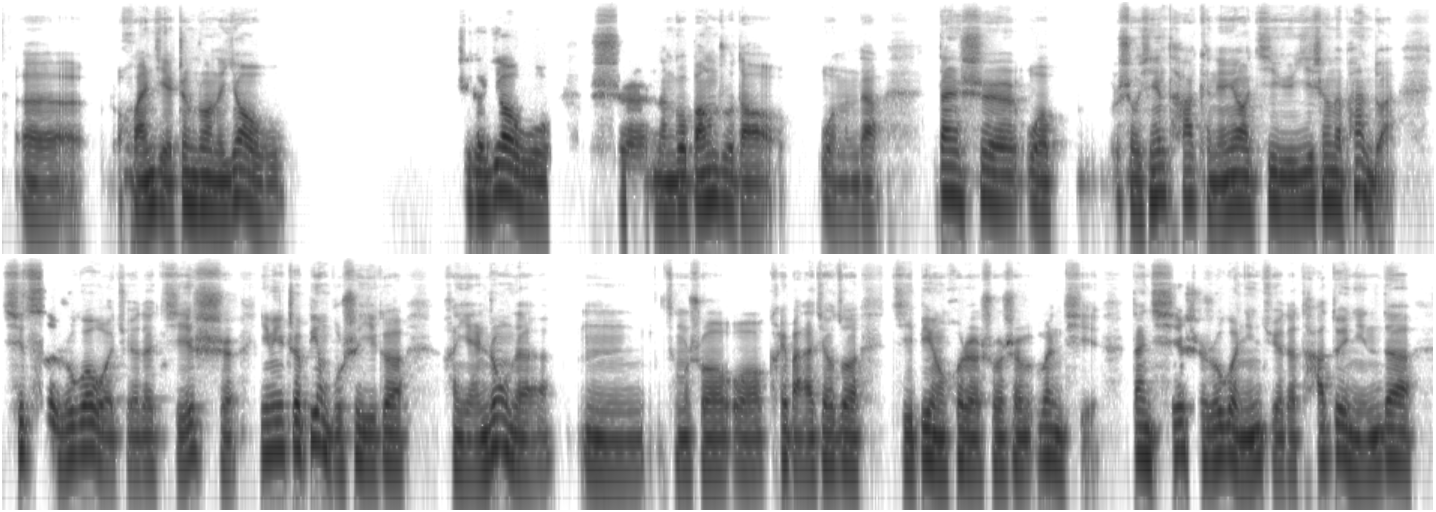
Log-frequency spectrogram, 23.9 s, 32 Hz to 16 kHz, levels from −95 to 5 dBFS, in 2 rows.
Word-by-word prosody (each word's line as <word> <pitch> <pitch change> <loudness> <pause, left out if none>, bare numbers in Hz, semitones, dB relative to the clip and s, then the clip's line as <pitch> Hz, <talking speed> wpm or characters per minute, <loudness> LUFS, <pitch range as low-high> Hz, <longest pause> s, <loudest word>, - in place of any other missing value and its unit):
呃， 90 -1 -3 0.2
缓 95 +3 +2
解 100 -5 +1
症 110 +2 +2
状 105 -1 +4
的 95 - +3
药 120 +1 +4
物。 90 0 -6 1.4
这 - - -7
个 115 -1 +3
药 145 +1 +6
物 100 -4 0 0.3
是 - - -8 0.3
能 95 -1 +2
够 105 +1 +5
帮 115 +5 +4
助 115 -2 0
到 95 -1 -1 0.2
我 105 -4 -6
们 90 0 -7
的， 90 -2 -3 0.4
但 135 -2 +3
是， 115 -3 +1
我 95 -4 -2 0.4
首 100 - -3
先 125 +7 +1
它 125 -3 -3
肯 100 -5 -4
定 95 +1 +2
要 110 -1 +4
基 100 +4 -2
于 105 -1 +2
医 110 +2 +1
生 120 +1 +1
的 110 - +2
判 155 -3 -1
断， - - -5 0.3
其 140 - -2
次， 130 - -5 0.2
如 120 +3 +1
果 140 +1 +5
我 100 -7 +1
觉 95 0 -6
得 100 +1 -2
即 100 +5 -3
使 100 -7 -4
因 130 0 -1
为 140 +1 +2
这 145 0 +4
并 170 -9 +2
不 100 0 -2
是 110 +3 -1
一 100 -1 +1
个 100 -1 +1 0.3
很 95 - -3
严 90 +2 +1
重 150 +2 +3
的 90 -2 -2 0.2
嗯， 90 -1 -3 0.2
怎 - - -11
么 95 - +1
说， 95 -1 0
我 95 -1 -1
可 110 - -5
以 - - +2
把 95 - 0
它 95 - +1
叫 105 +2 0
做 95 -1 +1 0.2
疾 100 - -2
病 100 -2 +3
或 105 +2 +1
者 95 -2 +3
说 95 +1 -2
是 95 +1 -1
问 115 -4 +1
题。 - - -13 0.2
但 125 -2 +2
其 130 +5 -1
实 115 - -7
如 115 +3 +2
果 120 -4 +3
您 95 +4 +4
觉 95 -2 -4
得， 95 0 -3
它 115 +4 -4
对 120 0 +1
您 95 0 +1
的 110 -4 +2
105 Hz, 225 characters per minute, -22 LUFS, 95-120 Hz, 1.4 s, 药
